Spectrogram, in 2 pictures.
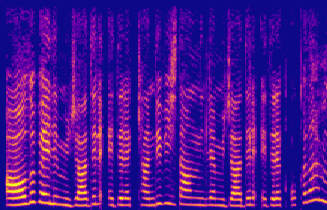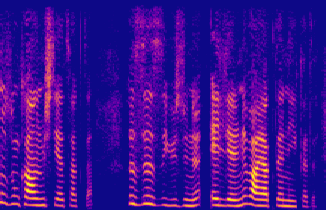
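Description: A woman narrating a novel in a steady, measured audiobook style. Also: high voice, no echo.

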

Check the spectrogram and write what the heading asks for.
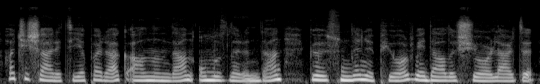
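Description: A woman reads a historical novel aloud in a measured, dramatic way. Her voice is very dark and mellow. The sound is close and dry, with no room around it. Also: on the low side, fairly even intonation, no echo. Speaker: audiobook narrator. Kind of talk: scripted story narration.

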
